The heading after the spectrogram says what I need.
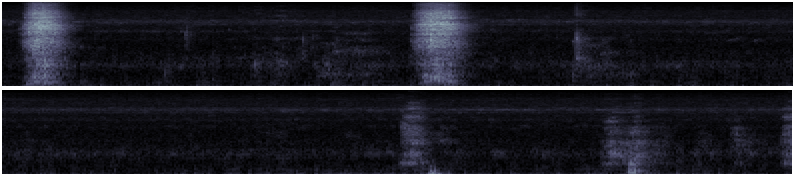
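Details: Two loud sneezes several seconds apart, then softer snorts and a further sneeze, over quiet room noise, from an adult with a cold who is trying to induce sneezes; repeated sneezing.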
